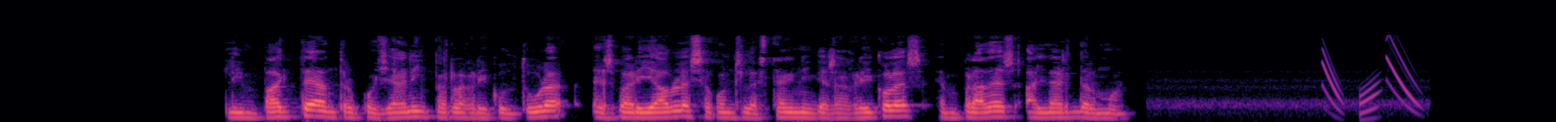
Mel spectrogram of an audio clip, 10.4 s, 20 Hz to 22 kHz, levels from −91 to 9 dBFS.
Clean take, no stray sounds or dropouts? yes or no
no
